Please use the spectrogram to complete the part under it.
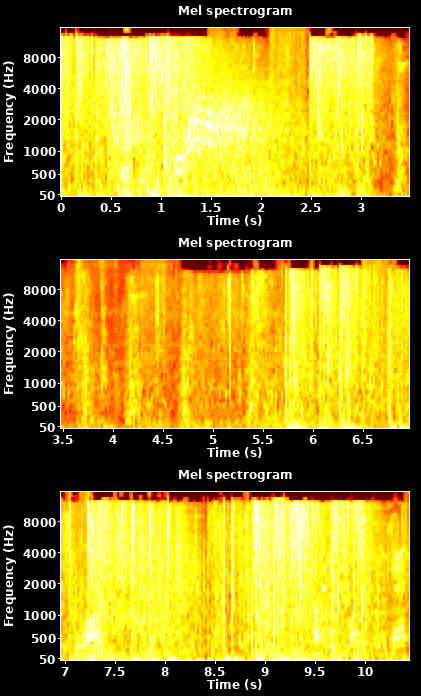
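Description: Rapid bursts of gunfire from a Marvel shooter video game, dense and repeated across the span, mixed with other game effects while players talk over it.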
